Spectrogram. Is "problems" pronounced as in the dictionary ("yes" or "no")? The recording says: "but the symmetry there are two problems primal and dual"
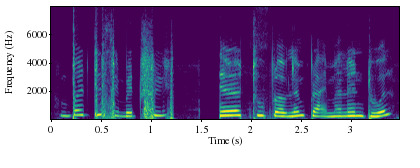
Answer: no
